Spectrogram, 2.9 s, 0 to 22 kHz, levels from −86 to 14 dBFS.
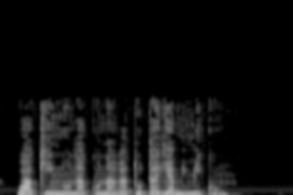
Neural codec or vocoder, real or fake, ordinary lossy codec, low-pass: vocoder, 24 kHz, 100 mel bands, Vocos; fake; MP3, 64 kbps; 10.8 kHz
